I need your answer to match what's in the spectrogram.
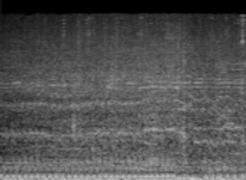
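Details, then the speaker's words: Overland vehicle's rear wheel after a loose part was tightened with an Allen key: steady, even engine rumble with no rubbing or knocking from the back end, described as sounding like new; normal rear wheel running. "सुनो, बहुत बेहतर. नया जैसा लगता है, नया जैसा लगता है, जाने के लिए तैयार है, ऐसा कुछ भी नहीं जिसे एलन कुंजी ठीक नहीं कर सकती, अरे?"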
